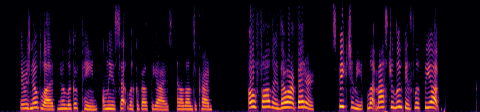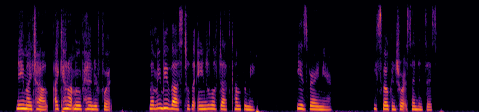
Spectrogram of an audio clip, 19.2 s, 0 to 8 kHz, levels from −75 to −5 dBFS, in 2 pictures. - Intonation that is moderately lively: Yes, average, 4.8 semitones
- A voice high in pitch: Yes, very high, 255 Hz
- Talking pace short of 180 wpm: No, average, 195 wpm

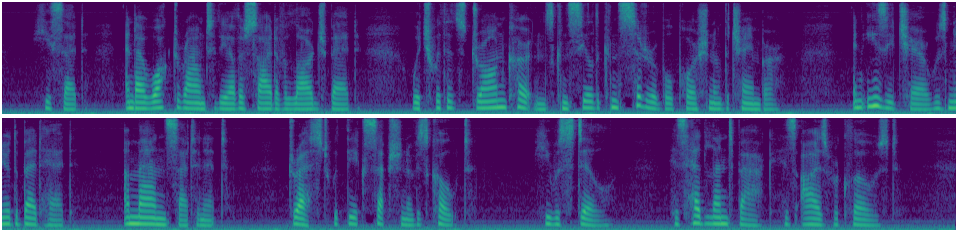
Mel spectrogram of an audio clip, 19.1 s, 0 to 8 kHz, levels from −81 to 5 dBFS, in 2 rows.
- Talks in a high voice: No, medium, 155 Hz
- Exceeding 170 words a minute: Yes, average, 180 wpm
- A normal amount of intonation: Yes, average, 3.4 semitones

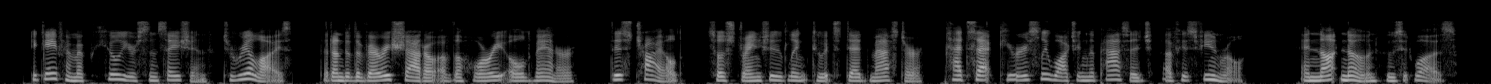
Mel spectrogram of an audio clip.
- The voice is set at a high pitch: No, medium, 180 Hz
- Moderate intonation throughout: Yes, average, 3.4 semitones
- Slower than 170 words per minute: No, average, 175 wpm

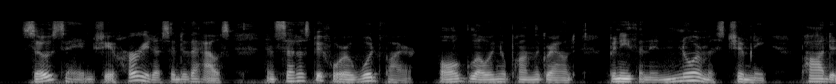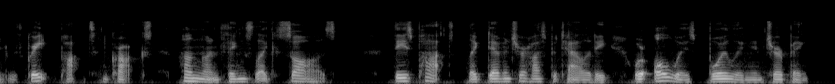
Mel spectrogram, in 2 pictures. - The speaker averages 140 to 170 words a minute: Yes, average, 160 wpm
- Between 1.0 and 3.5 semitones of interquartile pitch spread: No, average, 4.2 semitones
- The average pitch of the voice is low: Yes, low, 115 Hz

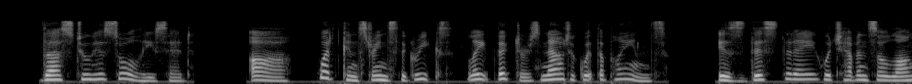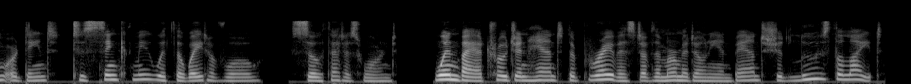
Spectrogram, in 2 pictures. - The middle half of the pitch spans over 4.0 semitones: Yes, average, 4.5 semitones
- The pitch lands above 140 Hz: Yes, high, 190 Hz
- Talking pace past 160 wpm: Yes, average, 180 wpm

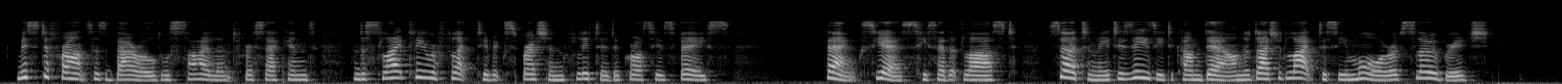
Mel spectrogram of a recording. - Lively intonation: No, average, 3.7 semitones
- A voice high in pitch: Yes, high, 225 Hz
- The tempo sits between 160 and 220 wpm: No, average, 150 wpm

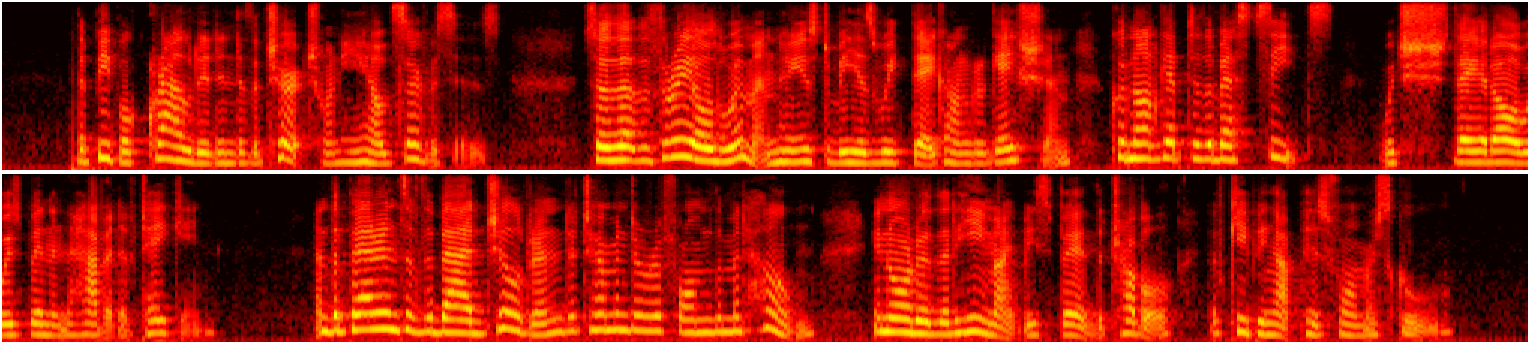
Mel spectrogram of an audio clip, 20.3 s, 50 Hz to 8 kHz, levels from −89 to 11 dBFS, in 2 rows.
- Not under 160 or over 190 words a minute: No, fast, 205 wpm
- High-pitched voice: Yes, high, 220 Hz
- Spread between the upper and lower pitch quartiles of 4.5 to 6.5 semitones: Yes, average, 4.9 semitones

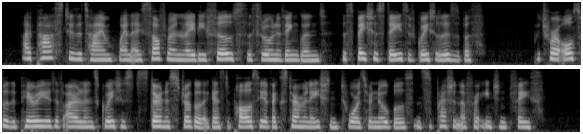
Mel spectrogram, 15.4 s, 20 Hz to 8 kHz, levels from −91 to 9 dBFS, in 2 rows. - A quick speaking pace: No, average, 170 wpm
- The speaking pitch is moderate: No, high, 200 Hz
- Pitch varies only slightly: Yes, narrow, 1.9 semitones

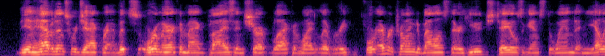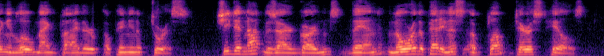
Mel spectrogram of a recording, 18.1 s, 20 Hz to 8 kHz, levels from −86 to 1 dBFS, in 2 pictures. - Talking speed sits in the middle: Yes, average, 150 wpm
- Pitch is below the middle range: Yes, low, 120 Hz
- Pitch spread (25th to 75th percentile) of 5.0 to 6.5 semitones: No, average, 3.7 semitones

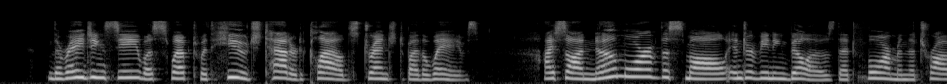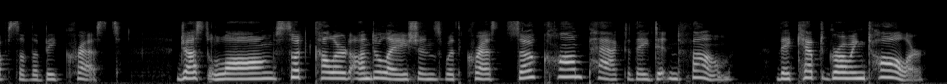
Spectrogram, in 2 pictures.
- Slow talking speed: No, average, 150 wpm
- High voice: Yes, very high, 265 Hz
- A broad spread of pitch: No, average, 3.2 semitones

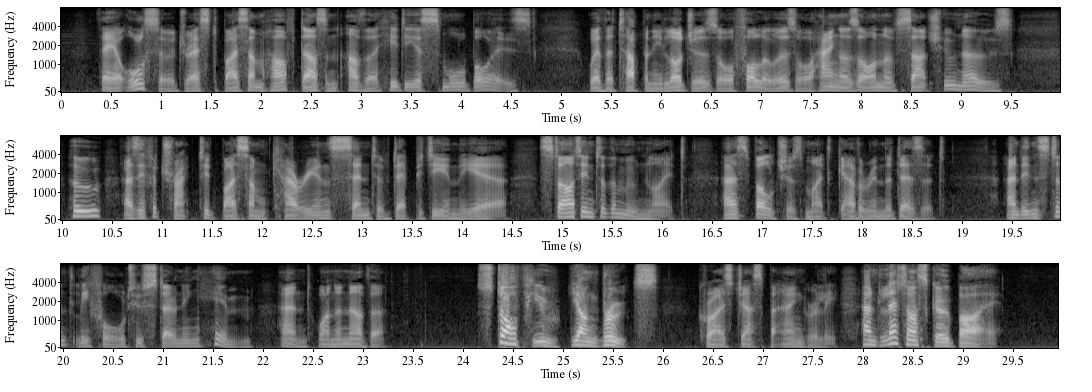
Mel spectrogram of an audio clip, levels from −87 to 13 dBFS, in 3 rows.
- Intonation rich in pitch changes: Yes, wide, 6.7 semitones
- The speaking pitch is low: Yes, low, 100 Hz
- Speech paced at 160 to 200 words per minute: No, slow, 135 wpm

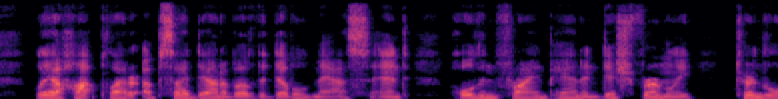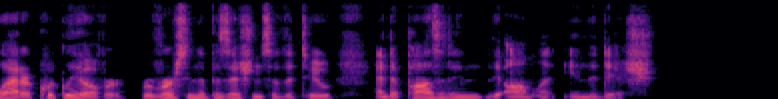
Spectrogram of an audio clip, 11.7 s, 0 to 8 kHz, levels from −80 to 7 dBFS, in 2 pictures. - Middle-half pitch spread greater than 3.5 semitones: Yes, average, 4.1 semitones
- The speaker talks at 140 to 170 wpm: No, average, 180 wpm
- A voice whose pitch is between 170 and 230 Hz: No, low, 135 Hz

